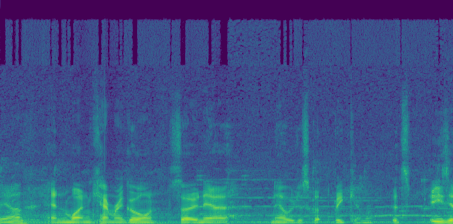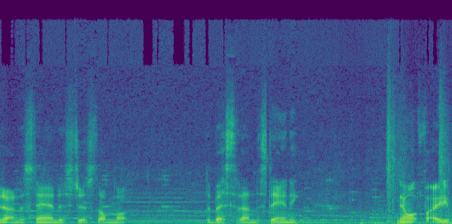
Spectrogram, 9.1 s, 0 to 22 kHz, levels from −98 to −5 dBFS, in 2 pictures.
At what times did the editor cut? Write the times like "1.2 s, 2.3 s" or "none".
4.1 s, 8.0 s

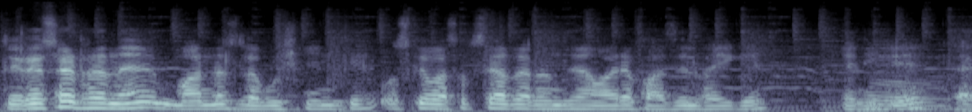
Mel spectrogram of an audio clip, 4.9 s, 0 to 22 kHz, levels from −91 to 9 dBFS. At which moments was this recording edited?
none

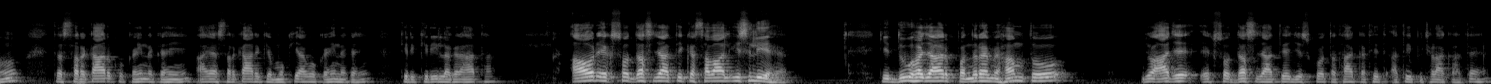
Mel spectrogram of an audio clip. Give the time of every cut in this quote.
none

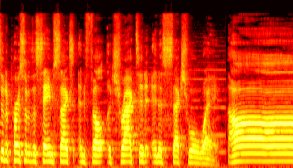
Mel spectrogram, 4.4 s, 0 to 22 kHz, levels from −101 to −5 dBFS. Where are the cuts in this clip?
3.3 s

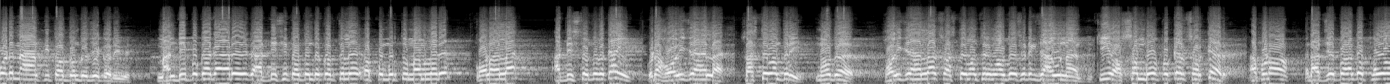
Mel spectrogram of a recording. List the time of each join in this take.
1.4 s, 4.6 s, 6.4 s, 7.3 s, 10.9 s, 12.4 s

